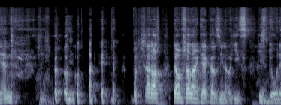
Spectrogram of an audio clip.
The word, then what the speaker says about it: Solanke: I'm glad that you said his name properly, because the way they'd be saying his name, Solanke. That is not how you say his name. Please stop that.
